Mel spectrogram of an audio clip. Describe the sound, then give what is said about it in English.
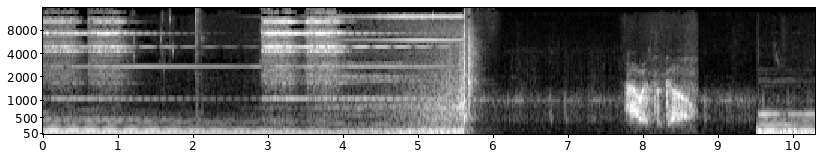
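A telephone rings loudly in two long bursts over a low hum, a call heard in a film trailer. A quiet pause and a short muffled sound follow before the droning tone returns. “Let's have a listen to a little section from the trailer, in fact, which gives an idea of that creepiness in the setup, and also that phone call that you were talking about, Donald, that this call from a master.”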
